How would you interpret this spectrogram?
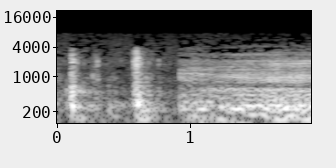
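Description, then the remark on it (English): The door of a basement apartment is worked open: two short knocking clunks, then a long, steady creaking groan from a door that needs oil, holding at an even loudness until the end, with no voices. “Well, wait, I'll open the door.”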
